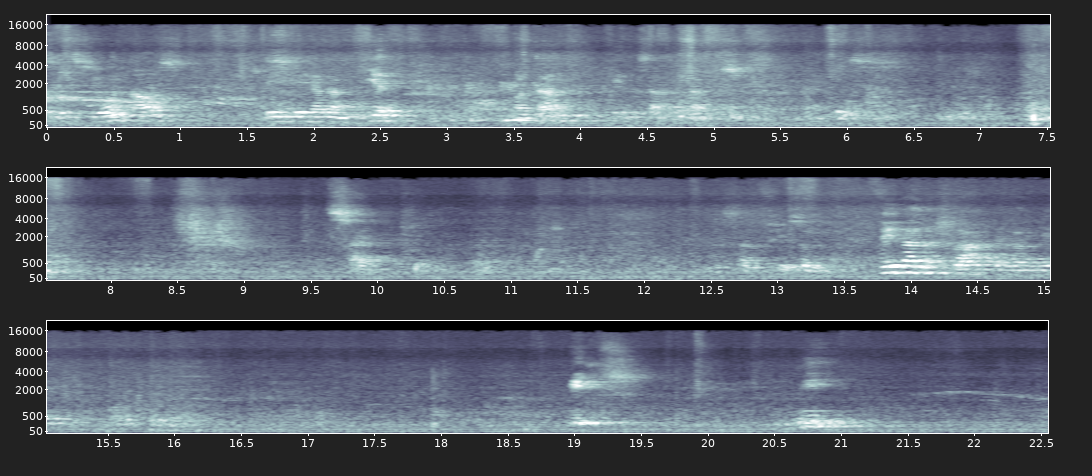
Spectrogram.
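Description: A man speaks in a large echoing hall.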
